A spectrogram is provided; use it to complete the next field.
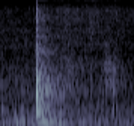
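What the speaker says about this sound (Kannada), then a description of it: "ಒಗ್ಗರಣೆ." Tempering sizzles in a pan as it is stirred through pieces of leftover jowar roti: a single sharp scrape followed by a soft, fading hiss, heard close up with no talking.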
